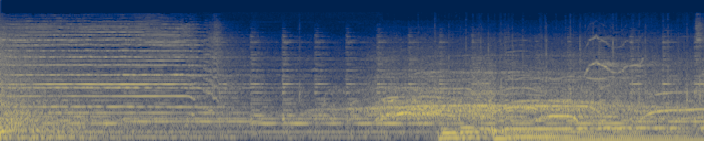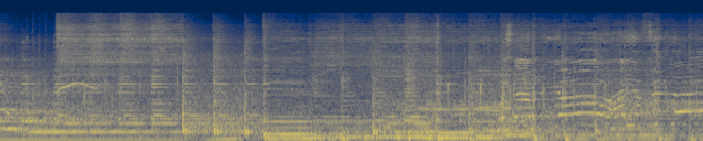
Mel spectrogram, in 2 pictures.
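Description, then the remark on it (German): A concert crowd cheers and whoops over steady, loud live music in hot sun on a Saturday afternoon, with a dense wash of voices swelling after a few seconds and continuing throughout. “Das Publikum lässt sich absolut mitreißen.”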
